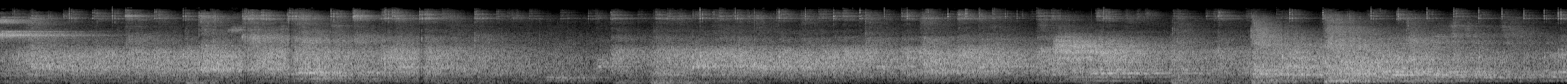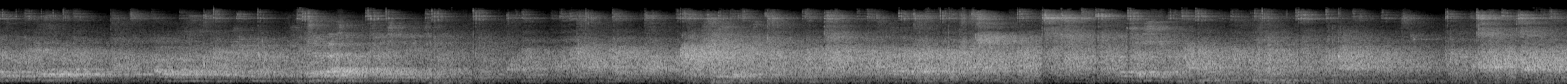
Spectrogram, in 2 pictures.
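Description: Table tennis balls clicking on paddles and tables in quick irregular rallies, from several tables at once, with indistinct voices in the background.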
